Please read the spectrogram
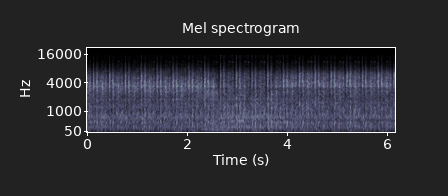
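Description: Single-cylinder stationary diesel engine with twin flywheels, driving a water pump at a well, running steadily just after being started, with an even, rapid knocking beat of its firing strokes.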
